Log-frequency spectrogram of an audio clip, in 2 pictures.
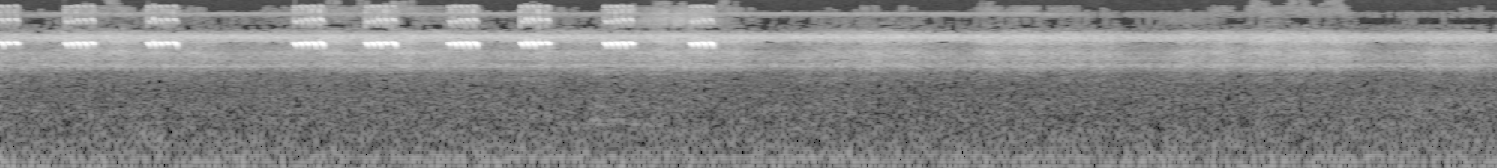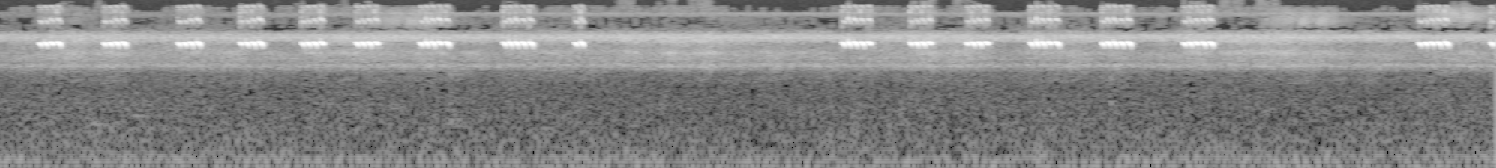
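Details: Cricket singing on a summer night: bright high chirps in bursts of several pulses, grouped with pauses of a few seconds, over a steady faint high hum and a quiet background.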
